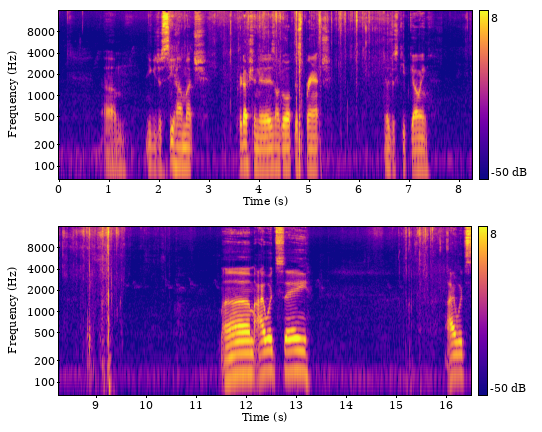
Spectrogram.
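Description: A man talks calmly through an online call.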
